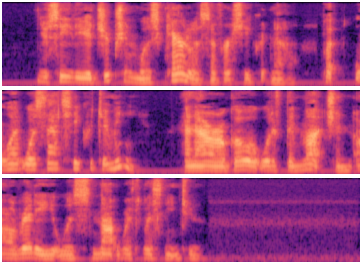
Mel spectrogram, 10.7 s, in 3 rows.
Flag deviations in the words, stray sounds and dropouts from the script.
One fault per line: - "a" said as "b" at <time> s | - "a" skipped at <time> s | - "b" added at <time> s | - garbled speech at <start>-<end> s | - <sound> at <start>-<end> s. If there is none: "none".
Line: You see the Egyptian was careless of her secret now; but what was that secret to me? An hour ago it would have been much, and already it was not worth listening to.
none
